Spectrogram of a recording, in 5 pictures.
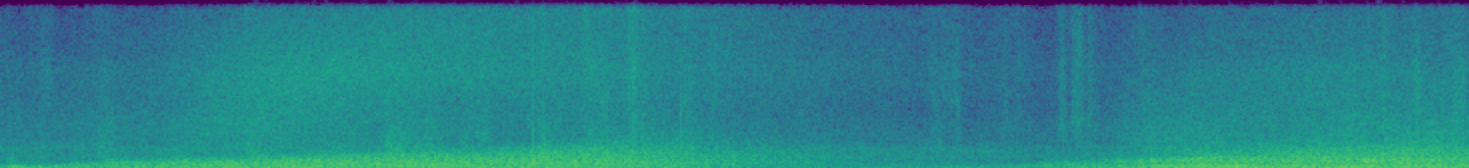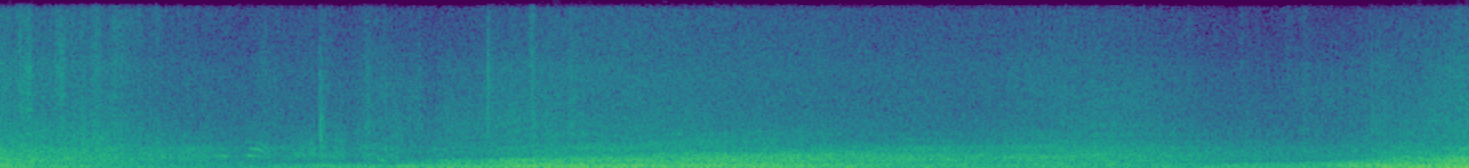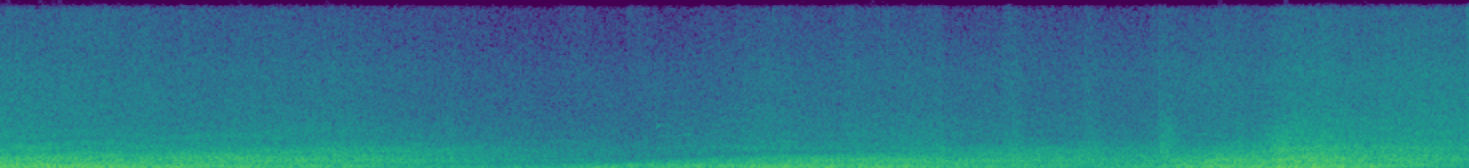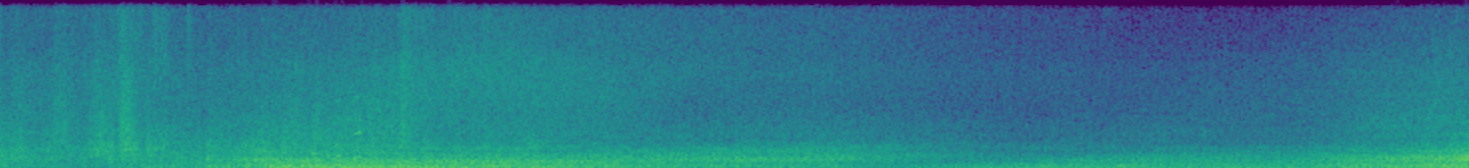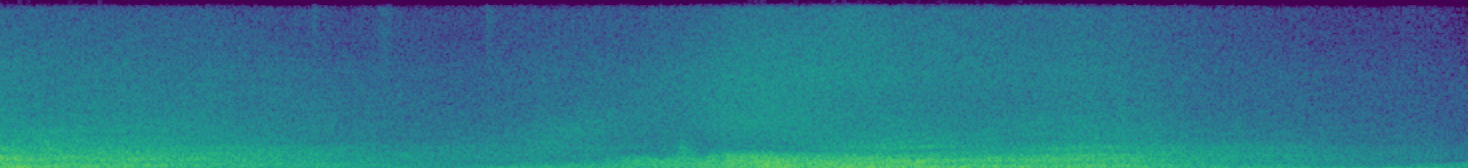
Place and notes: the sea after a stormy night, after a big wave, the recordist hits the ground
Milazzo ME, Italy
